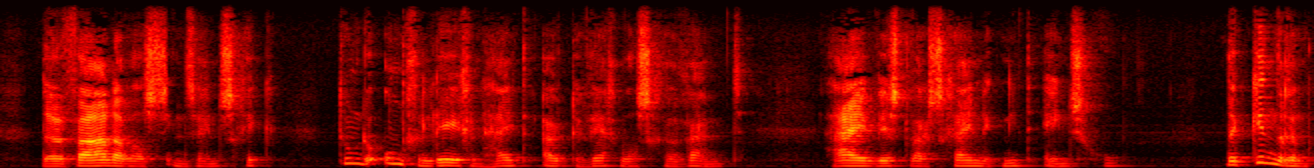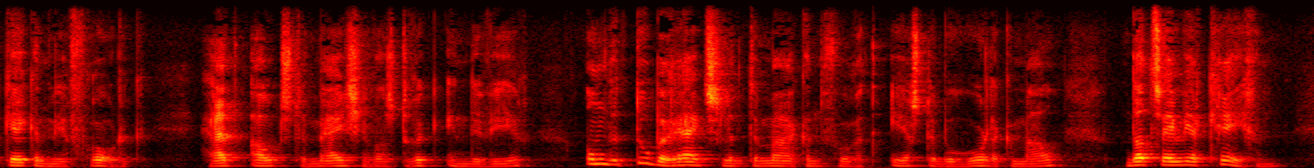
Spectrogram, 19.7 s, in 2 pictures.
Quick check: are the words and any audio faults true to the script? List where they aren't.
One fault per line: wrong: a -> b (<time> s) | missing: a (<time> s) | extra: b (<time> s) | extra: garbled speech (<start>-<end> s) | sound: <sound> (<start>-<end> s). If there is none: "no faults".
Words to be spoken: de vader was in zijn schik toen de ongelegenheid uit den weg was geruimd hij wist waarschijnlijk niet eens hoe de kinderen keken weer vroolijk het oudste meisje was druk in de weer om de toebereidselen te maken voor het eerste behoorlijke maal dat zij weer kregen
no faults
